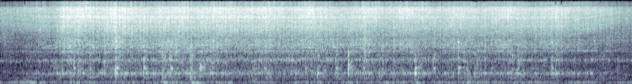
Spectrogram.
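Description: Two medium-sized, finely chopped onions fry in a pan and are stirred, giving a continuous close sizzle with scraping and clinking stirring sounds running steadily throughout.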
